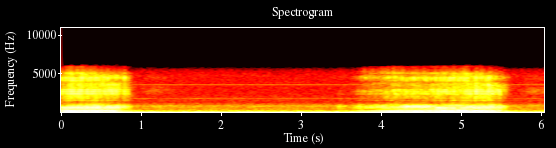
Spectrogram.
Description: This is my dad snoring, it was shot in Washington D.C.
